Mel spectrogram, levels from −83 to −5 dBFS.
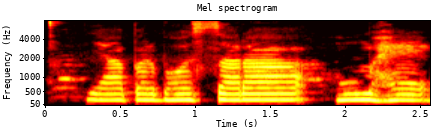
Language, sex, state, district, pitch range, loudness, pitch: Hindi, female, Bihar, Kishanganj, 200-210 Hz, -17 LUFS, 205 Hz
